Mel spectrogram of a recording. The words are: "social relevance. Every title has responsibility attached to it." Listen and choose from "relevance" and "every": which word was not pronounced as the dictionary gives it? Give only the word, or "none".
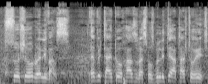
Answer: none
